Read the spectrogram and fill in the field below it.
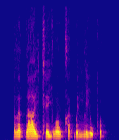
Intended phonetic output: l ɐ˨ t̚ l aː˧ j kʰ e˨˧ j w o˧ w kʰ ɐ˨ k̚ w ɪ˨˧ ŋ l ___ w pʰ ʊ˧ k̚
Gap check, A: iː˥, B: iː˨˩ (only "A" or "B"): B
